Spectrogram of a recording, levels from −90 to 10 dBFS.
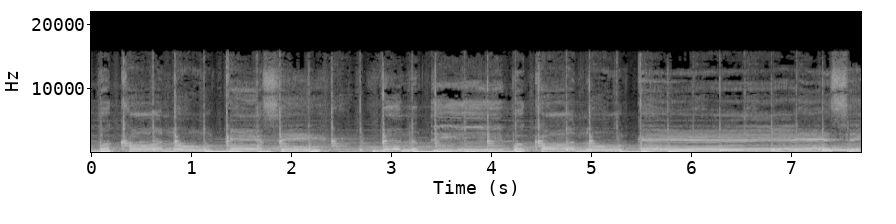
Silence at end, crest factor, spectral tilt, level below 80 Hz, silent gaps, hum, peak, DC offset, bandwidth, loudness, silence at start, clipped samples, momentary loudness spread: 0 s; 12 dB; -6 dB/octave; -24 dBFS; none; none; 0 dBFS; under 0.1%; 16 kHz; -13 LUFS; 0 s; under 0.1%; 4 LU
